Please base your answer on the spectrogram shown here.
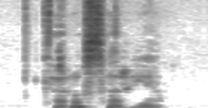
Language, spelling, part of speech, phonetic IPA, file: Polish, karoseria, noun, [ˌkarɔˈsɛrʲja], LL-Q809 (pol)-karoseria.wav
